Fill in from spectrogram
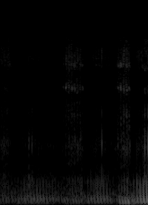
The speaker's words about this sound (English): Is this a Mio? I thought we were going to get a Mio on that. Yeah, no. Those are those weird talking cats.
